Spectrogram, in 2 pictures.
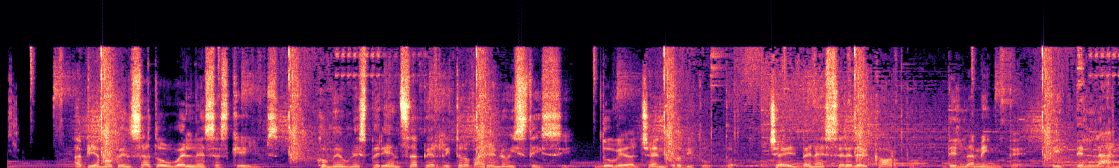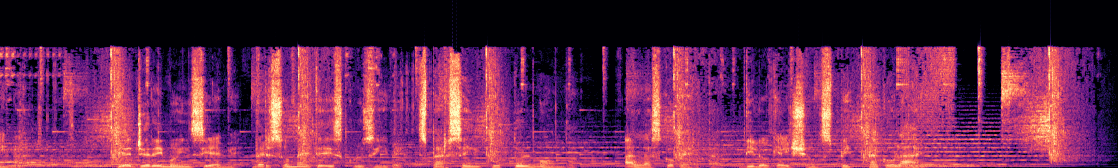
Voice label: Web Spot Italian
